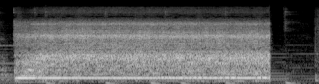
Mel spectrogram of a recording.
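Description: A loud mixer grinder grinding soaked rice whirs steadily for a few seconds, a constant high motor whine over a gritty churning, then cuts off abruptly.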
